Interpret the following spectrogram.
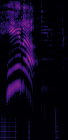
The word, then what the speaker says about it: Hina: You keep saying it wrong. It's Hina.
